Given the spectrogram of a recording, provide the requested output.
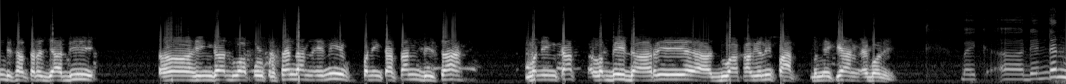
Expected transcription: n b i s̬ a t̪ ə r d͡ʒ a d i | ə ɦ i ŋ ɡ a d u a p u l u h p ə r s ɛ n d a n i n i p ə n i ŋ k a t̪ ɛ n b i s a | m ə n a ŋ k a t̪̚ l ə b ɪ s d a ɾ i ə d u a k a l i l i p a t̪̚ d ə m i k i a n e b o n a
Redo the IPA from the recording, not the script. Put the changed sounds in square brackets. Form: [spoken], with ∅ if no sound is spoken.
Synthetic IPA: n b i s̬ a t̪ ə r d͡ʒ a d i | ə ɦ i ŋ ɡ a d u a p u l u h p ə r s ɛ n d a n i n i p ə n i ŋ k a t̪ [a] n b i s a | m ə n [i] ŋ k a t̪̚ l ə b ɪ [h] d a ɾ i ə d u a k a l i l i p a t̪̚ d ə m i k i a n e b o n [i]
